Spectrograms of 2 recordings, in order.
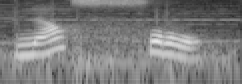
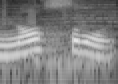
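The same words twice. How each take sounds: First: The n sounds light and thin. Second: The n sounds heavy and thick. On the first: The speaker calls it right. "tapi nasru. Nasru tetap huruf nun tipis" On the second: The speaker calls it wrong. "jangan nasru"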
